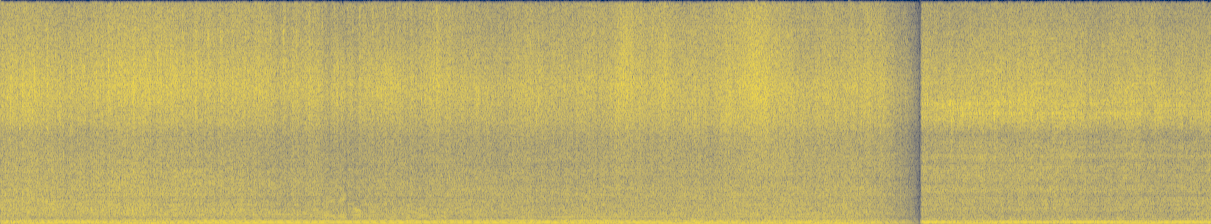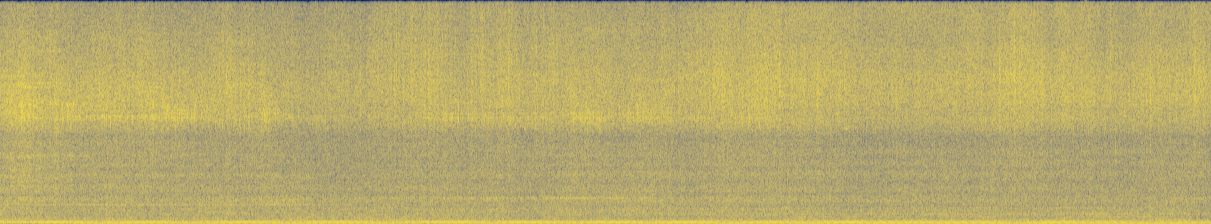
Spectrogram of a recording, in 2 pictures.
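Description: Kubota combine harvester's diesel engine running steadily under load while it cuts rice, a constant drone that breaks off briefly about eleven seconds in.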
